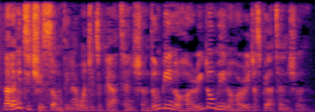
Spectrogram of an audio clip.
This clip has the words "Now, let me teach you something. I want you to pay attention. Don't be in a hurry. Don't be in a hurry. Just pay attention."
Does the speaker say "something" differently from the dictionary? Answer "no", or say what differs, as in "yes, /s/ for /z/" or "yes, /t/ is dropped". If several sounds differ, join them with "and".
no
